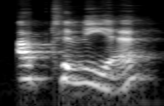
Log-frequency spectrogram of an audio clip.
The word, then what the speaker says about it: Optavia: It's because it's for optimal health, right? So think Optavia.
